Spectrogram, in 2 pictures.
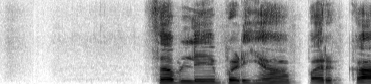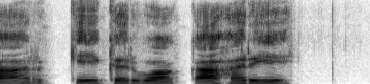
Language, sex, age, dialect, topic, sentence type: Chhattisgarhi, male, 31-35, Eastern, agriculture, question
